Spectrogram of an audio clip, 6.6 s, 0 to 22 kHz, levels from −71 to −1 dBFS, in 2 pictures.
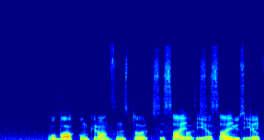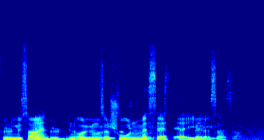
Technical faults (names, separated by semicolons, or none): doubled audio track; echo leak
